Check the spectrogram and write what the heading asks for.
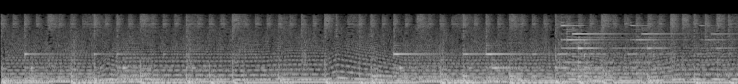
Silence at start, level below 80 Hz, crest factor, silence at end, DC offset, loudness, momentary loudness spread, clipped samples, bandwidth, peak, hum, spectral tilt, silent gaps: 0 s; -26 dBFS; 18 dB; 0 s; under 0.1%; -18 LUFS; 5 LU; under 0.1%; 11.5 kHz; 0 dBFS; none; -4.5 dB/octave; none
